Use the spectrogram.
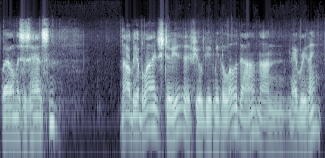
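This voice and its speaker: A man's voice: fairly low pitch, expressive, a little slow, fairly bright tone. An actor playing an easygoing, slang-talking handyman in a 1940s radio drama. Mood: breezy. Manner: breezy, slangy. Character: easygoing young male handyman. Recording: dull old radio recording with music.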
